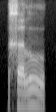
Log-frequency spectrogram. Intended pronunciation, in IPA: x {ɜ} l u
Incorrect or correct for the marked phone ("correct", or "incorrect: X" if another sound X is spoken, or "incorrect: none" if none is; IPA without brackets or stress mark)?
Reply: correct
